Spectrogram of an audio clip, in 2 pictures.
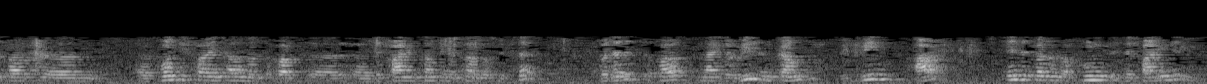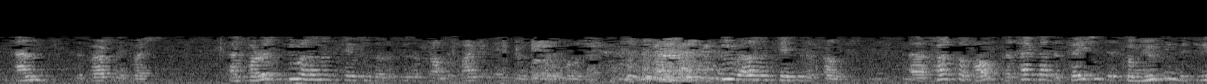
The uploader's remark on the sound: This is an audio recording of the breakout session. At the 2010 World Creativity Forum in Oklahoma City, Oklahoma.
